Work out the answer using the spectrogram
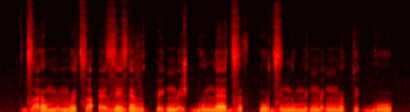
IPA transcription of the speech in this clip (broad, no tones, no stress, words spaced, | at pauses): d͡za̰ɾɤmɛ̰ mɵt͡sa̰ʔɛ̰ zezɾɛvɪ k͡pḛŋ͡mɛ̰ʒɡ͡bu nɛd͡zɤθ k͡pud͡zɪnu mɪŋ͡mɛ̰ ŋ͡mɵ kɪɡ͡bu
